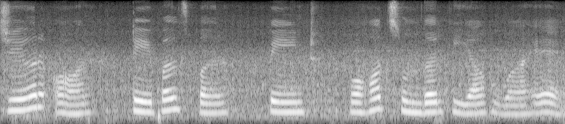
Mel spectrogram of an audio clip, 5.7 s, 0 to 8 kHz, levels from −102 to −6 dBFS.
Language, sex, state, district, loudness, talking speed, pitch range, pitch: Hindi, female, Punjab, Fazilka, -15 LUFS, 105 wpm, 190-220 Hz, 200 Hz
